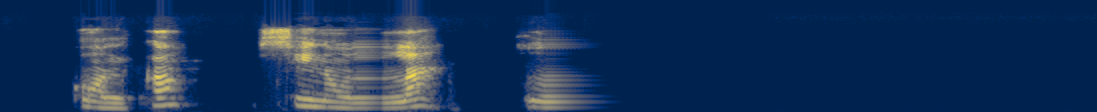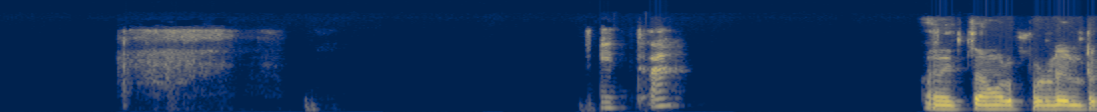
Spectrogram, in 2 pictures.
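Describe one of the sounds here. A young woman speaks clearly over an online call, in short phrases.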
